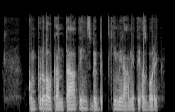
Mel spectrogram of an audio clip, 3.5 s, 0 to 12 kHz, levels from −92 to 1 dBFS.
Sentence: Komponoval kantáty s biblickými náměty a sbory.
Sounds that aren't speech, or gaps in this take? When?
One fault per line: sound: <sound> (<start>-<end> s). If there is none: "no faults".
sound: dropout (2.0-2.2 s)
